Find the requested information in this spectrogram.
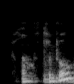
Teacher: And it's like you don't have the O, right?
